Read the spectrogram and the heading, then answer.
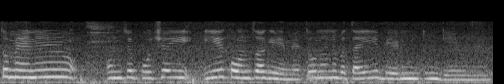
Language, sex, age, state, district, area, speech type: Urdu, female, 18-30, Delhi, Central Delhi, urban, spontaneous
